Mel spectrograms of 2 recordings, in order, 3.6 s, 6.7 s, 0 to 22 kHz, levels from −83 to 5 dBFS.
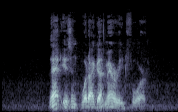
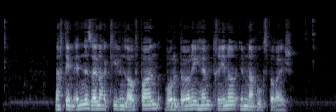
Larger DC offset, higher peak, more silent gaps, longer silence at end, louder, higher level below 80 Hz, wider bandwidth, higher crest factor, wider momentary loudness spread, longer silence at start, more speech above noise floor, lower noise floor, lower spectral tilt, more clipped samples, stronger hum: neither; about the same, 0 dBFS vs -2 dBFS; neither; second, 0.65 s vs 0.95 s; about the same, -19 LUFS vs -20 LUFS; about the same, -62 dBFS vs -58 dBFS; first, 13.5 kHz vs 11 kHz; about the same, 20 dB vs 20 dB; first, 12 LU vs 9 LU; about the same, 1 s vs 1.1 s; about the same, 39 dB vs 39 dB; about the same, -57 dBFS vs -59 dBFS; second, -5 dB/octave vs -6.5 dB/octave; neither; neither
